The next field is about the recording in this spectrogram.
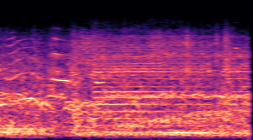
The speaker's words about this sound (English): The ice truck is not helping.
